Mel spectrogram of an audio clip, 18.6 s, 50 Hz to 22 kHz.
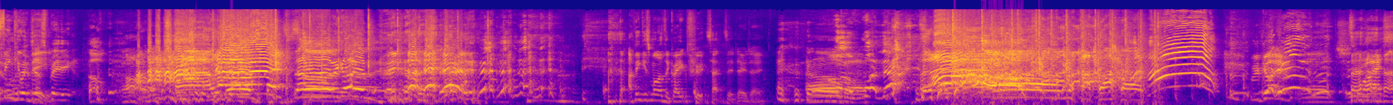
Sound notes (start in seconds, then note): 2.9 laughing; 3.7 yelling; 6.1 laughing; 12.8 all yelling and laughing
